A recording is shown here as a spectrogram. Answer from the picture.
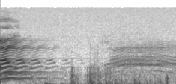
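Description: A man's loud vocal cry with a rapidly wavering, quavering pitch through the stage microphones, cutting off just after the start. It is followed by a few soft knocks on the stage floor and a faint held tone.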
